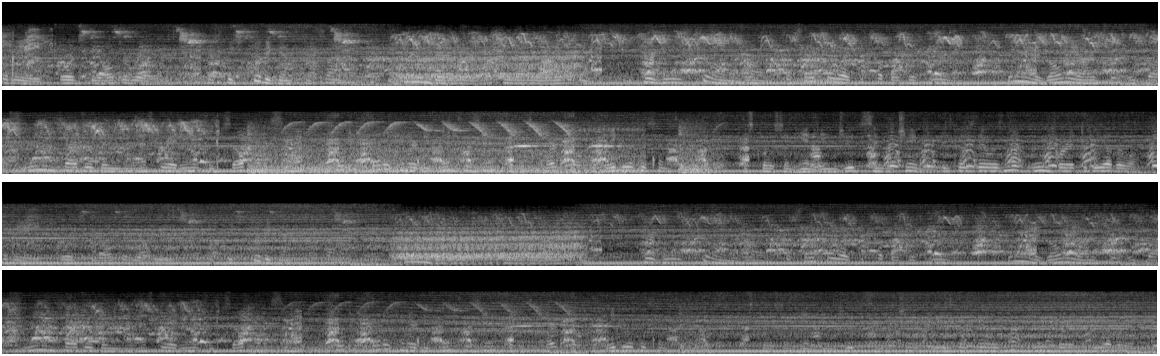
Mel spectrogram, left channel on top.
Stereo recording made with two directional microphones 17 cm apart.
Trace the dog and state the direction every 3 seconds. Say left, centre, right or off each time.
left, left, left, centre, centre, left, left, left.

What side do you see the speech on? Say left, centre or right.
left.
